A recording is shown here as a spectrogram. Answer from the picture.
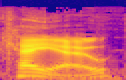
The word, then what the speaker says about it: KO: It's pronounced KO. KO because he's got boxing gloves, you see? KO.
